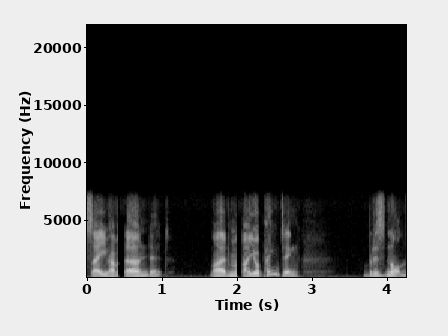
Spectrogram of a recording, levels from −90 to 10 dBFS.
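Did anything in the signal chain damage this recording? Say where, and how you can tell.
Yes, at the network stage: lost AMR speech frames, twice. From 0.42 to 0.54 s the speech drops to near silence within a couple of frames, which fits about 100 ms of missing frames. From 1.99 to 2.16 s a shorter dropout fits about 80 ms. Radio errors failed the frame checksums, so the decoder repeated the last good pitch and vocal-tract parameters at falling gain. The wideband codec itself, apparently at its top rate, sounds clean.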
